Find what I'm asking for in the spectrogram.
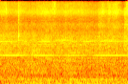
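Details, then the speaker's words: Car at idle: steady high whistle over low even engine rumble; exhaust leak through gaskets at front pipe converters where the flanges rotted out, cat brackets rusted off. "so I go out there start it up and it sounds like George Jetson's you know that but exhaust leak um and what happened is the flanges rotted out and it actually whistles through the gaskets in that uh uh front pipe converters"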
